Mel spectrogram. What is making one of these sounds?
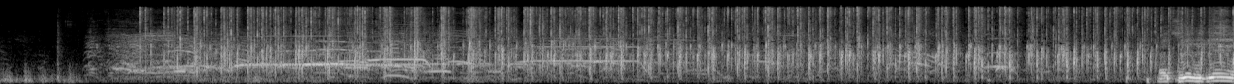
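A crowd cheers and whoops outdoors.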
